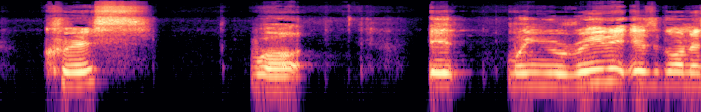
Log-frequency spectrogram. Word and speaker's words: Chris: So to play off the cover that I've shown, the two main characters, it's Chris. Well, when you read it, it's going to say Cries, but you pronounce it Chris.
